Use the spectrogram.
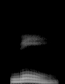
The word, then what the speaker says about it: knee: The K is silent in the initial KN. Knife, knob, no. Knowledge, knee, not.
